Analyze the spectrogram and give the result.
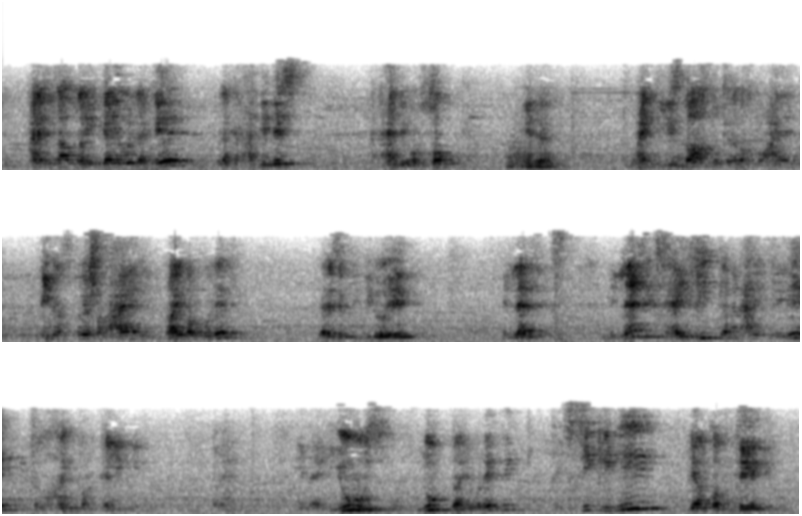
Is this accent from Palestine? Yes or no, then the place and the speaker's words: no; Egypt; ده احنا عندنا في مصر دي مليانه مرضى كبد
